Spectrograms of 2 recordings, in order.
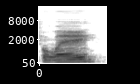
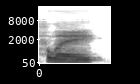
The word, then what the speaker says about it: fillet: make a fillet now normally this is a french word and you pronounce it filet um i'm actually not messing up here uh you call it fillet anytime except when you're in engineering you call it a fillet and a philip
